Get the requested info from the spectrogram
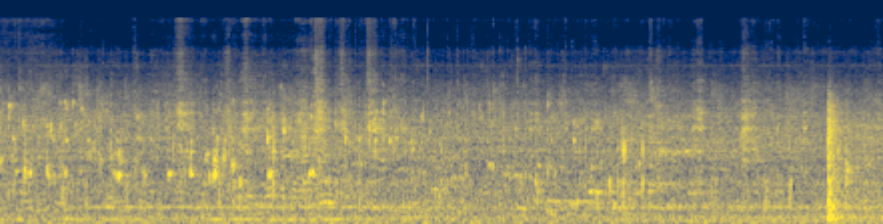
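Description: Pot of fish soup simmering, its broth bubbling with many small crackling pops. A single sharp click sounds near the end.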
